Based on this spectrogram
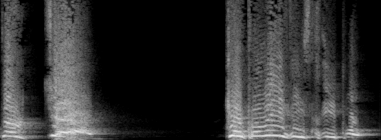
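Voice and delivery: hot-tempered fisherman shouting revenge; angry disciple. Retold or imitated. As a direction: rage like a son of thunder.

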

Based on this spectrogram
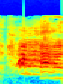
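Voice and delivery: bright little high-pitched mock cry; mimicked high "ah". Pastor mimicking his twenties wife getting up, high mock cry. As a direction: imitate a sprightly wife with a high "ah".

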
